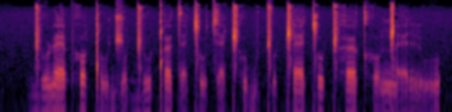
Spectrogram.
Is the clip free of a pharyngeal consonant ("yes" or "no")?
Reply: yes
